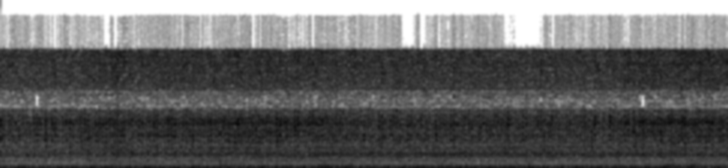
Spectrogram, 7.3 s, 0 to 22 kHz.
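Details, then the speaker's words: 1998 Toyota 4Runner 4-cylinder, waste-spark ignition, obvious misfire with no codes, scope diagnosis: low lumpy idle with uneven beat about three pulses a second, engine visibly shaking, one cylinder dropping out; misfire rough idle. "then I'm going to move this to the other one and we got to click invert that one has to Hash obviously the engine is shaking"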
